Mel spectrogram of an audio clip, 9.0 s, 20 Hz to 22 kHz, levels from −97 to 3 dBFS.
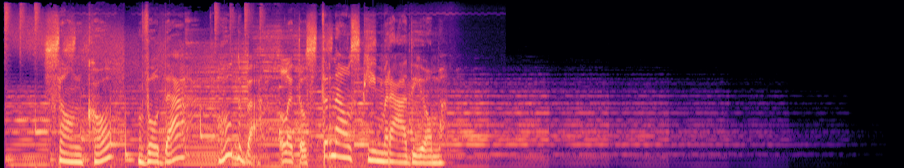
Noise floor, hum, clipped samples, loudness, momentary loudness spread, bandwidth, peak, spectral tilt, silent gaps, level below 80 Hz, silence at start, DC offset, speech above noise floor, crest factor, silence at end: -84 dBFS; none; under 0.1%; -9 LUFS; 18 LU; over 20 kHz; 0 dBFS; -4 dB/octave; none; -38 dBFS; 0.05 s; under 0.1%; 76 dB; 12 dB; 3 s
